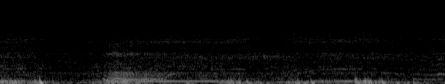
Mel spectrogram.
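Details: Honey bees from an apiary's second strongest colony, strong but consuming more stores and leaning towards brood rearing; a steady low hum with a drawn-out tonal drone and a few faint knocks.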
